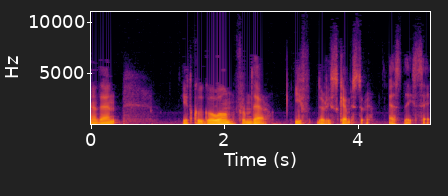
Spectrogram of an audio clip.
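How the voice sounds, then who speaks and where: Speaking with a non-native accent, a man uses a fairly low pitch and a dark, mellow tone, moving at a fairly slow pace with fairly even intonation. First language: not English. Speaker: book reviewer. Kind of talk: reading aloud with commentary. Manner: halting.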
